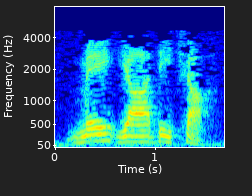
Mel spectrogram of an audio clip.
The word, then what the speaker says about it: Miyadecha: Okay, Achicha, A-C-H-I-C-H-A. And then the last one is M-I-Y-A-D-E-C-H-A. Me-Ya-D-Cha.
